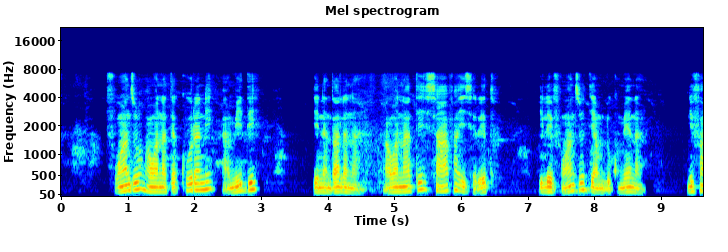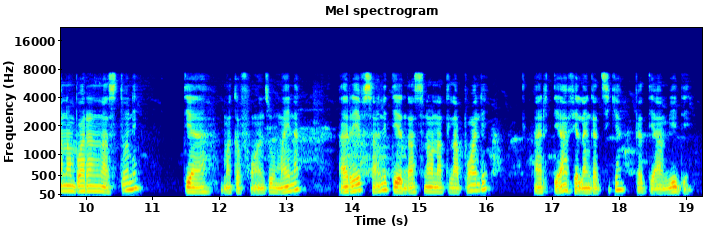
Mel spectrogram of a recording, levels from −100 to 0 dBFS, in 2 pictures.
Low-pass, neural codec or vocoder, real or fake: 7.2 kHz; none; real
